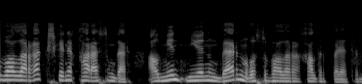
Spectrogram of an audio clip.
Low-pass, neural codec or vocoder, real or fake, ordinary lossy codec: 7.2 kHz; none; real; none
